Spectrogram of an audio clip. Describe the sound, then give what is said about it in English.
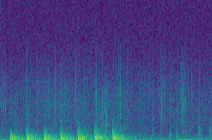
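Knocking on a door in a laboratory: a quick, evenly spaced run of several firm raps, then quiet. “Where will I knock?”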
